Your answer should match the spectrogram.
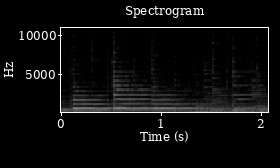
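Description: Concert pedal harp played solo: plucked notes follow one another every fraction of a second over lower notes left ringing underneath.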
